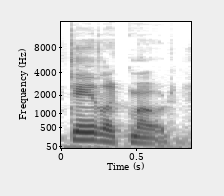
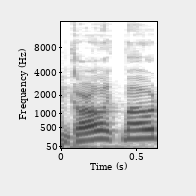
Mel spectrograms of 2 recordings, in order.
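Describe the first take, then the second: First: The first vowel sounds like 'gay'. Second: The first vowel sounds like 'gar'. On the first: "I think it's Gaelic mode" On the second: "in Scotland they say garlic mode"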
